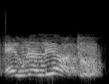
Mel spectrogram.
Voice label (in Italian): player friendly fire, mood low, speech it; War Thunder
